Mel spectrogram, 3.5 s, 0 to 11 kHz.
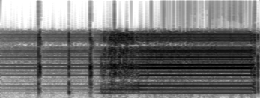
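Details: One-tube Bel-Aire/Airline (Montgomery Ward) three-speed record player, about 1953-54, amp run with volume control bypassed by a 470k resistor from output tube grid to ground: loud steady mains hum once warmed up; intermittent volume control suspected.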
